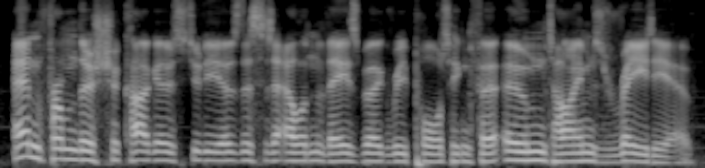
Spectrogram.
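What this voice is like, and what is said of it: Put-on British accent. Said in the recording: “my British accent”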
